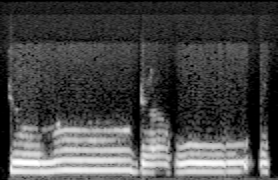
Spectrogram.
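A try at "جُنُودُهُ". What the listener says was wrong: Junuduhu. Iya, bukan dahu ya. Junuduhu.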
